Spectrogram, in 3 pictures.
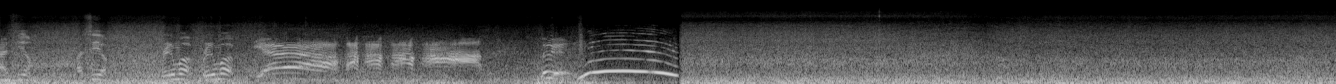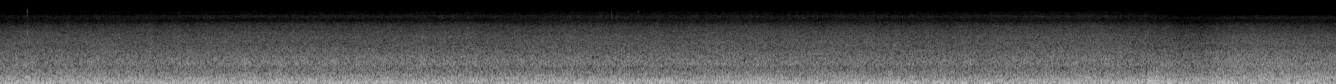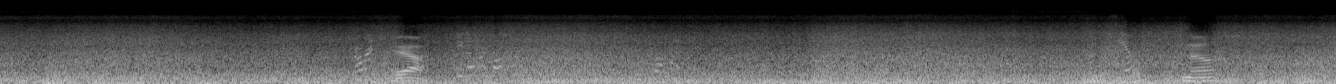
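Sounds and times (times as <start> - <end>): roar of falling water: 0.0 - 5.0.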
